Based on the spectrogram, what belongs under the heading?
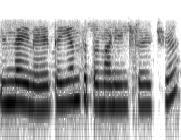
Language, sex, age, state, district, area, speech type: Maithili, female, 30-45, Bihar, Madhubani, rural, conversation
